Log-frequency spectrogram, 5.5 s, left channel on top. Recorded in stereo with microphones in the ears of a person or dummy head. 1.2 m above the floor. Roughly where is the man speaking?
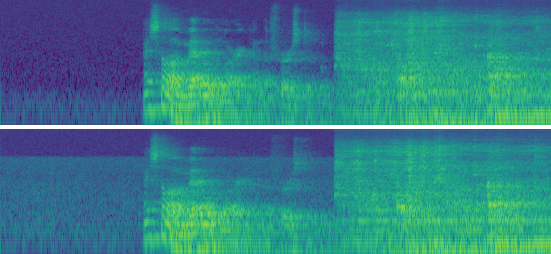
Centre.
